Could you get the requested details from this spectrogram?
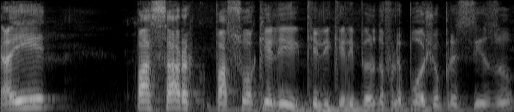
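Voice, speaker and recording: A man talks. The background is silent and the recording very clean. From Brazil, São Paulo region (Mauá), born in Rio. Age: 40s. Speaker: retired military police sergeant and politician. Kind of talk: casual interview chat. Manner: animated.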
